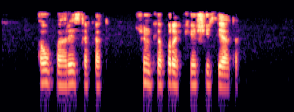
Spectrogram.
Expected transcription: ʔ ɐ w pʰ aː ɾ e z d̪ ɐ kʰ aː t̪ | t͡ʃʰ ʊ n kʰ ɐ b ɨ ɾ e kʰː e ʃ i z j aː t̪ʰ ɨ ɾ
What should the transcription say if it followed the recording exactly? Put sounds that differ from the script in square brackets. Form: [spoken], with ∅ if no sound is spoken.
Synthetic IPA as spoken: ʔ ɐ w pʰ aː ɾ e z d̪ ɐ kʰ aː t̪ | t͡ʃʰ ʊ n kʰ ɐ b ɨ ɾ e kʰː e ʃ i z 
